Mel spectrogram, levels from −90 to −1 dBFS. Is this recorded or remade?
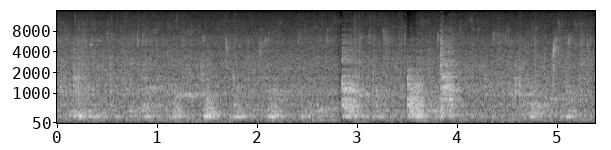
recorded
